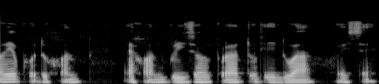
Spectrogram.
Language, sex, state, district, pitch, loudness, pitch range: Assamese, male, Assam, Sonitpur, 110 Hz, -21 LUFS, 105-115 Hz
